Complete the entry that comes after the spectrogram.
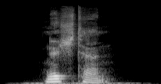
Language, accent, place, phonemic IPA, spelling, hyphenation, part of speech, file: German, Germany, Berlin, /ˈnʏçtɐn/, nüchtern, nüch‧tern, adjective, De-nüchtern.ogg
- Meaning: 1. sober (not drunk; serious, not playful or passionate) 2. on an empty stomach 3. matter-of-fact, unemotional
